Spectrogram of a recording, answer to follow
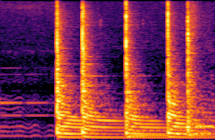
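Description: Band music with no singing: a held chord fades away, then about half a second in the drums and struck chords come in sharply, with a run of hits close together.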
